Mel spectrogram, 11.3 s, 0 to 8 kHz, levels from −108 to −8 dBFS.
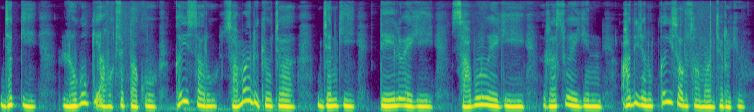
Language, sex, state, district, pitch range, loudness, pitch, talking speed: Kumaoni, male, Uttarakhand, Tehri Garhwal, 150-175 Hz, -14 LUFS, 160 Hz, 130 wpm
